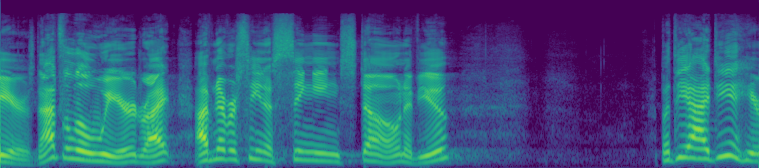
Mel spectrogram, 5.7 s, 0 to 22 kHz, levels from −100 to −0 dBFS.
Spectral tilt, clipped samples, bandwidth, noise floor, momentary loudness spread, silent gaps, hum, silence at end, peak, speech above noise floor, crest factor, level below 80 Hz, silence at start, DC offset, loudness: -3 dB/octave; under 0.1%; 15.5 kHz; -76 dBFS; 7 LU; none; none; 0 s; -2 dBFS; 54 dB; 20 dB; -78 dBFS; 0 s; under 0.1%; -21 LUFS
